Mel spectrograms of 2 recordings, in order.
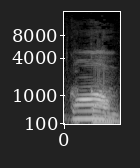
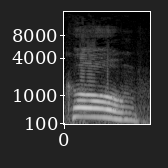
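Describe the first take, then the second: First: The vowel is not an O sound. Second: The vowel is an O sound. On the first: The speaker calls it wrong. "And not comb" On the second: The speaker calls it right. "Comb mein O sound aata hai"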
